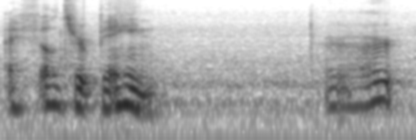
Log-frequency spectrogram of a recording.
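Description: A man performing a dramatic monologue as a haunted, guilt-ridden soldier back from war, halting and intense, with heavy pauses. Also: on the high side, gravelly, darkish tone, slight background noise. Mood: grieving, guilty.

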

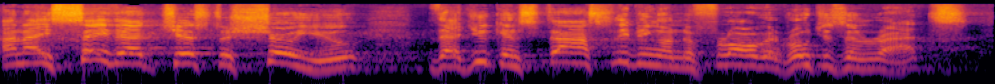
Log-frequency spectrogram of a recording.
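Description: High-voiced Bahamian preacher in a reverberant hall. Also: male voice, animated, moderate pace, slight background noise. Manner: preaching with call-and-response, rising to shouts. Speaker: pastor. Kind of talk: sermon. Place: large auditorium stage. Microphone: handheld mic.

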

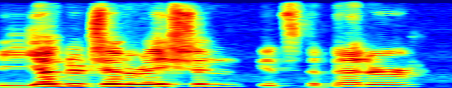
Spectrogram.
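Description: A man's voice: sits high, a little fast, muffled recording. A middle-aged man giving scripted scholarly narration over a video call. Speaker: lecturer and presenter. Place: indoor room with bookshelves, on video call.

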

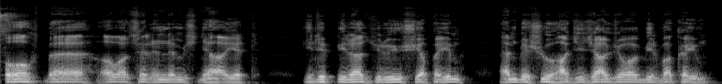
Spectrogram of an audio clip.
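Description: A man playing a blunt, grumpy but loyal common man in a children's cartoon, with a gravelly, husky voice and folksy speech. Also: lowish voice, fairly even intonation, moderate pace, a little mellow. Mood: relieved. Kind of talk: animated children's cartoon acting.

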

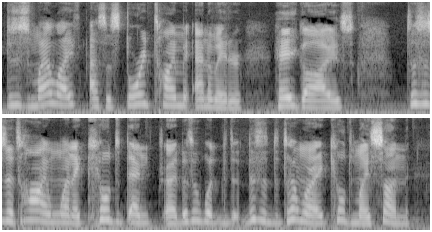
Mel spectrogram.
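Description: A woman's voice: a little high, moderate pace, darkish tone. A woman improvising a comedic amateur voice-over for an animation, rambling, repeating herself and swearing.

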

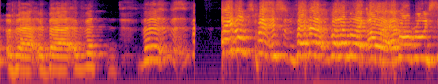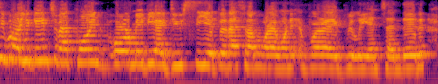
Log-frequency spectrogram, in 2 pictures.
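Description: Woman game dev chatting on stream, animated, keeps cutting herself off, kinda dull lo-fi sound. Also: fairly high pitch. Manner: animated, self-interrupting, stammers over words. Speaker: game developer being interviewed. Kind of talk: casual live stream chat.

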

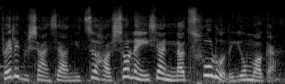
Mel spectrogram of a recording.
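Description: A man's voice: sits high, very animated, racing. An actor playing a stern, formal old male judge in a radio drama. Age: older.

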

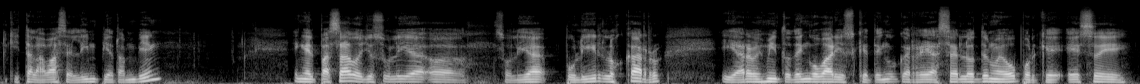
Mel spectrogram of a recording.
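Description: A man narrating a casual hands-on demonstration as a channel host, often halting to search for words. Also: medium pitch, fairly even intonation, a little mellow, no echo, clean studio sound. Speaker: host of a diecast restoration channel. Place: indoors at a hobby table.

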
